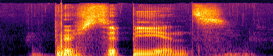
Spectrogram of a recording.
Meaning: 1. perception 2. The state or condition of being highly perceptive, as if in an almost hypnotic or telepathic state
- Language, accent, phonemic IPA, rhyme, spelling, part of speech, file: English, US, /pɚˈsɪp.i.əns/, -ɪpiəns, percipience, noun, En-us-percipience.ogg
